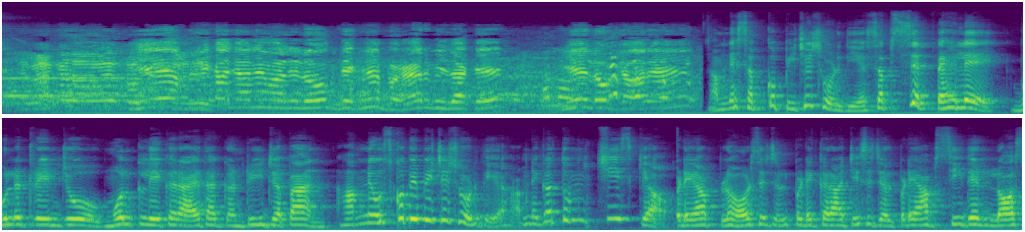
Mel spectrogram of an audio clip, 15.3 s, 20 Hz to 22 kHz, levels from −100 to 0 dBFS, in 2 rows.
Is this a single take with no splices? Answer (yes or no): no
